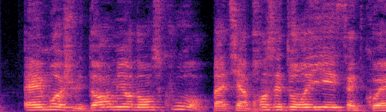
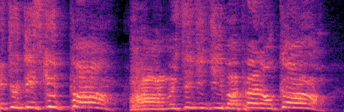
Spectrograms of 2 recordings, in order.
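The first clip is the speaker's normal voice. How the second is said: high, irritated scolding; mother yelling; 7 semitones higher than usual. Acted. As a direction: snap at the interruption, pitched high. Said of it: "t'as fait que de me crier dessus". (mère excédée qui crie)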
